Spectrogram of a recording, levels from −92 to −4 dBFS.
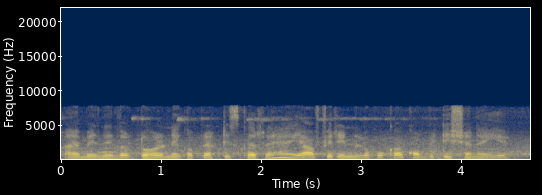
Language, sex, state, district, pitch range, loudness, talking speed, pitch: Hindi, female, Chhattisgarh, Bilaspur, 200-215 Hz, -22 LUFS, 240 wpm, 205 Hz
